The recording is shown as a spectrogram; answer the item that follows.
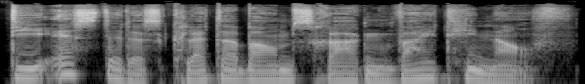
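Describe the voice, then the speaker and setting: A man reading a children's story aloud in an expressive, unhurried way. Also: no room sound, studio quality. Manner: expressive, unhurried, lively pitch.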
